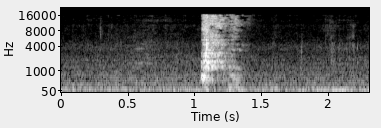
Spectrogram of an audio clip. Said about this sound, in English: as you already heard from the last episode, I had a huge case of pneumonia, but I am back I do have a cough, which is really, really annoying. I do admit that.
